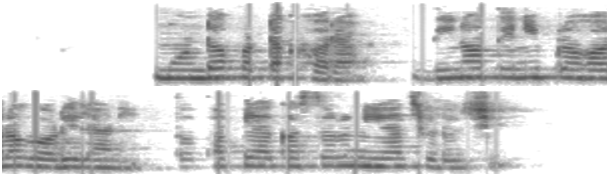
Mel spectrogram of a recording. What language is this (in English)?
Odia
